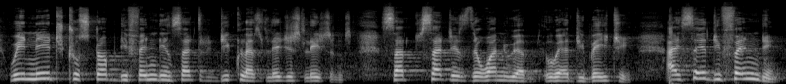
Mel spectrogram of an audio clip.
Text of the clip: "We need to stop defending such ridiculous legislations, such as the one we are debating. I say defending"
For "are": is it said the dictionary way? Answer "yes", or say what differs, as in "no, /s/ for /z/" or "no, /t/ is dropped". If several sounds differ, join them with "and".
no, /w/ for /ɹ/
